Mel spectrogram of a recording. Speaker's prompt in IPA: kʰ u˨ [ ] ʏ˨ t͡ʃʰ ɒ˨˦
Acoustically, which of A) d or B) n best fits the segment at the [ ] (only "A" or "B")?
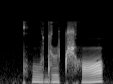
A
